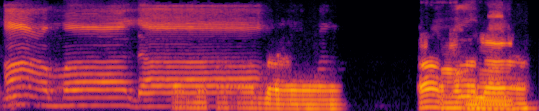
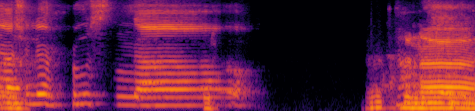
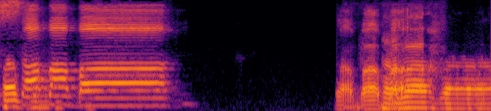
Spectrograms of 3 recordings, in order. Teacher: দু জাবারের উপরে যখন আপনি ওয়াকফ করবেন বা থামবেন তখন সেটাকে আলিফ মাদ্দা করে এক আলিফ টান দিয়ে পড়তে হবে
